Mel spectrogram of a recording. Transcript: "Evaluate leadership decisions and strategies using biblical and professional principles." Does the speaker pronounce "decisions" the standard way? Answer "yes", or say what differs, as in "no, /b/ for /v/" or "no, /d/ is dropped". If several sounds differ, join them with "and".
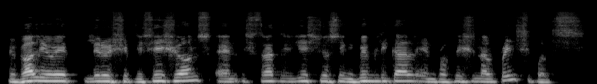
no, /ʃ/ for /ʒ/ and /s/ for /z/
